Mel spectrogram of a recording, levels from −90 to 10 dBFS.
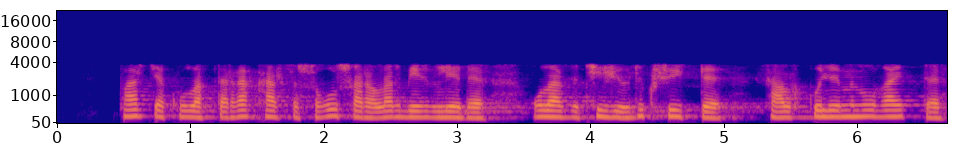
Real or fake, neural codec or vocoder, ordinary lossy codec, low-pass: fake; codec, 44.1 kHz, 7.8 kbps, Pupu-Codec; none; 3.6 kHz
